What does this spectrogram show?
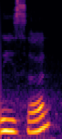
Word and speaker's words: listen: Examples of silent letters in English are the letters B in subtle, C in scissors, G in design, T in listen, and C in talk.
